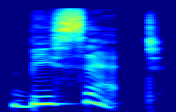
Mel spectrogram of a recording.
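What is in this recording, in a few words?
"beset", English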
